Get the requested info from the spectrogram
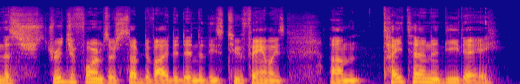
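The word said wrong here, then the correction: Tytonidae: I added an extra syllable. – Mm-hmm. – Titanidae.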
